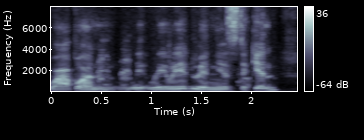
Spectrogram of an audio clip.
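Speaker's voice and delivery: normal talking voice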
